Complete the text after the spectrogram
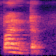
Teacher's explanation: और ये हमें अगर ये ना भी पता हो तो इसके अनुसार अपने आप ही इसका उच्चारण स्थान पता चल जाता है कि त वर्ग अगर दंते है तो इसका उच्चारण स्थान भी न ही होगा, पंत इसको बोलेंगे तो पंत। त दांतों के पीछे से आ रही आवाज, तो इसके अनुस्वार की आवाज भी दांतों के पीछे से ही आएगी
